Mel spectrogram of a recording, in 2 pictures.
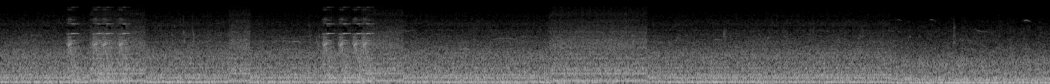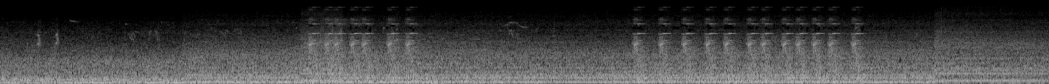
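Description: A car engine hums steadily as a car drives over bumpy ground.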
